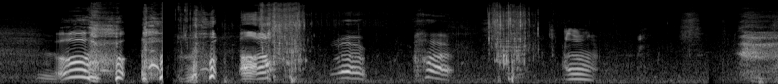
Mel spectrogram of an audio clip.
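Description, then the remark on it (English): A seasick girl retches and heaves repeatedly over several seconds, loud, strained gagging bursts mixed with wet splattering, vomiting over the side of a sailboat coming into Borderton Harbor. “No sea legs on that girl, Sam. She's never been on the sea, John.”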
